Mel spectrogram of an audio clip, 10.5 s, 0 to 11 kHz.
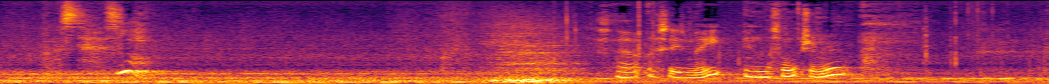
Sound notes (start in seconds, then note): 4.7 whooshing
